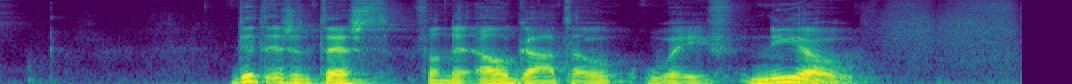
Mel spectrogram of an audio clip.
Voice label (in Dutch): Elgato Wave Neo zonder effecten; Review: Elgato Wave Neo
